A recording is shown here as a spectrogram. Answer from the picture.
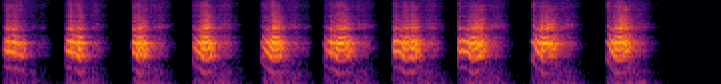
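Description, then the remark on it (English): A series of ten raspy old hen turkey yelps made on a hunting call with a striker, evenly spaced in a steady rhythm, loud with no talking. “The old hen's usually raspier.”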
